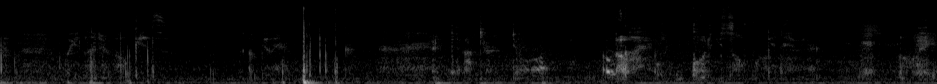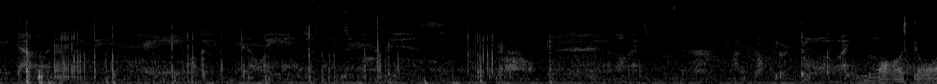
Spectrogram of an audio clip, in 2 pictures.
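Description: Children whispering to each other close to the microphone, with a few sharp knocks about three and six seconds in.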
